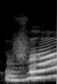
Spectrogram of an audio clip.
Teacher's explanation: वा वर्ग का जब हम उच्चारण करते हैं तो हमारे दांत हमारे होठों को स्पर्श करते हैं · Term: दंत व ओष्ठ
